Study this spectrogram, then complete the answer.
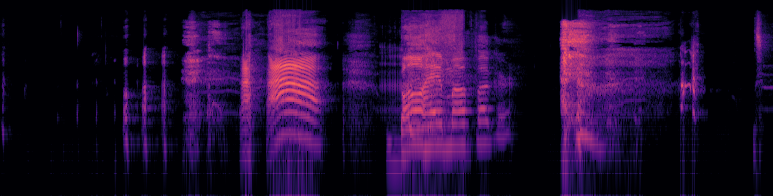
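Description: A young man laughs loudly over an online call.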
